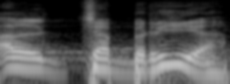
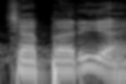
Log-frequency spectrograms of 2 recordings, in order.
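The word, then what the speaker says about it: الجبرية: Namun ekstrim kanan ini yaitu kelompok al-jabriyah, bukan jabariyah ya. Al-jabriyah, cara pengucapannya tolong dibenarkan, bukan jabariyah, itu istilah dalam bahasa Indonesia. Jadi Arabnya al-jabriyah, baknya disukun.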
